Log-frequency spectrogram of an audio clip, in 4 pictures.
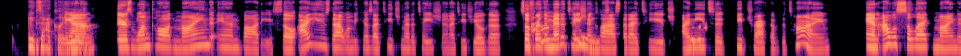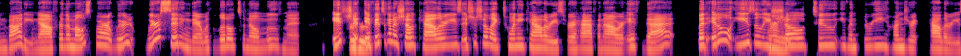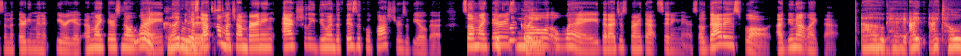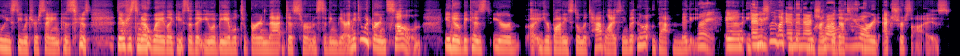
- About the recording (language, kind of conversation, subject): English, unstructured, How do I decide to try a new trend, class, or gadget?
- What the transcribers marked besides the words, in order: tapping; laughing while speaking: "'Cause 'cause"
